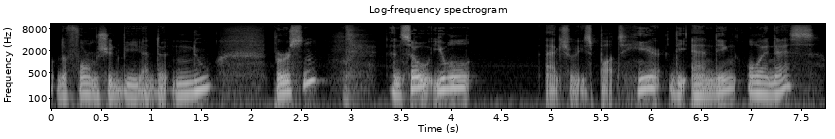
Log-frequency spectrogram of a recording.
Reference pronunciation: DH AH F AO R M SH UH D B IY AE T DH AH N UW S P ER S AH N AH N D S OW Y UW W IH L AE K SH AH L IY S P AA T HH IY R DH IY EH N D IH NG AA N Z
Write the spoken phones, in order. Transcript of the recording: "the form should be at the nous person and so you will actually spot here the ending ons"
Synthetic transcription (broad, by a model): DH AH F AO R M SH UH D B IY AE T DH AH N UW P ER S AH N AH N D S OW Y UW W IH L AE K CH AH L IY S P AA T HH IY R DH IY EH N D IH NG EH N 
